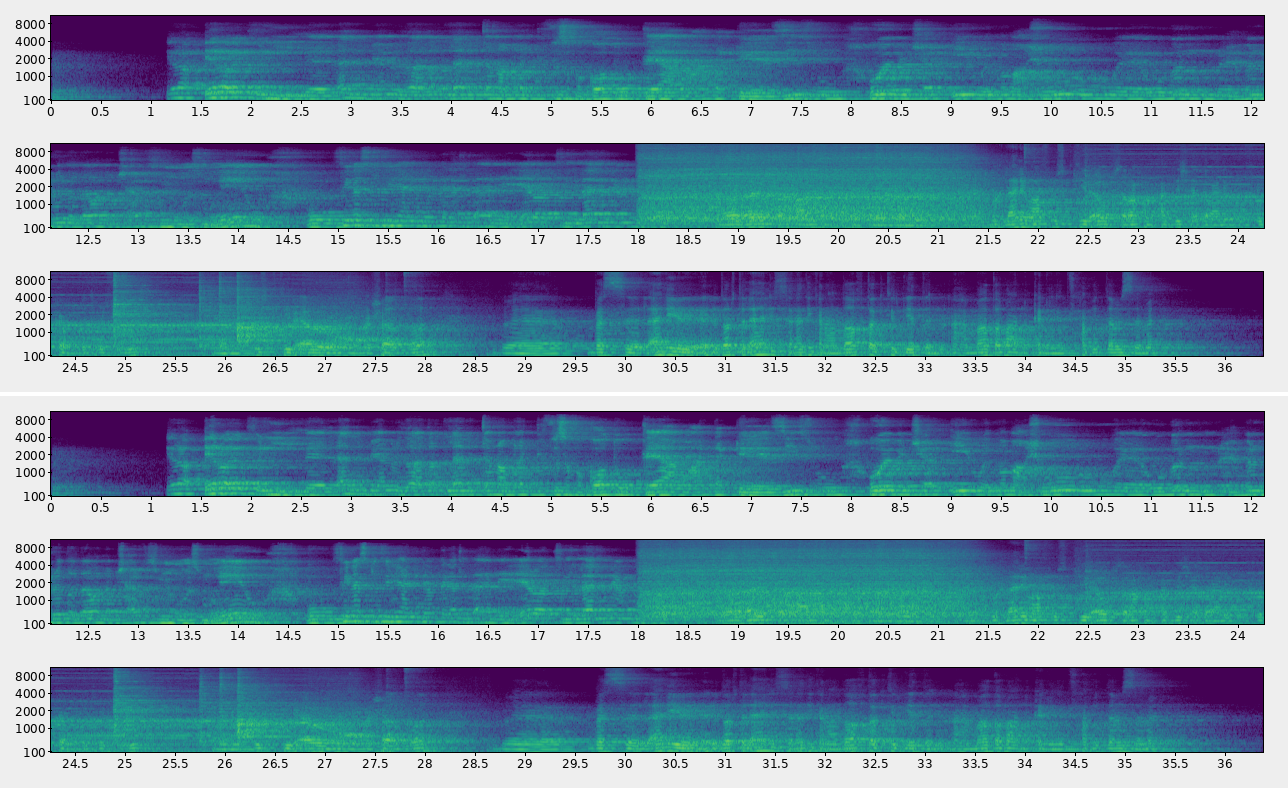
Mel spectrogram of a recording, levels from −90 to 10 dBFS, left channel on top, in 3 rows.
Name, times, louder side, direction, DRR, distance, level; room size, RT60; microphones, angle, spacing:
voice 1, 1.2-18.3, right 1 dB, 45° right, -3 dB, 1.8 m, -24 dB
sound 1, 18.0-21.4 21.9-22.0 22.3-27.8, equal, 25° left, 2.7 m, -24 dB
voice 2, 18.8-25.1 25.4-25.5 25.9-28.3 28.7-35.3, left 1 dB, 75° left, 1 dB, 1.4 m, -24 dB
17.5 x 10.5 x 2.9 m, 2.2 s
head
